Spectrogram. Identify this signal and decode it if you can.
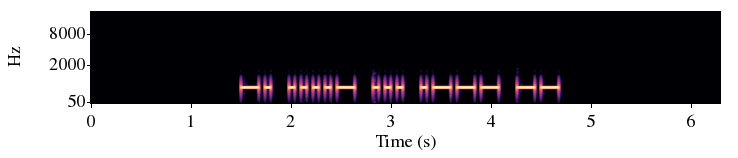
Morse code, heard as a keyed tone, about 20 wpm, 700 Hz. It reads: N4SJM
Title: Speed Racing - USA Call Signs 17wpm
